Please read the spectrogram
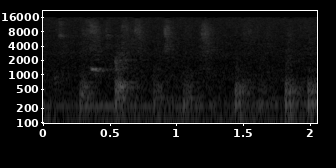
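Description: Dry-erase marker writing on a whiteboard: a faint run of short scratchy strokes, several a second, with a brief squeak early on.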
